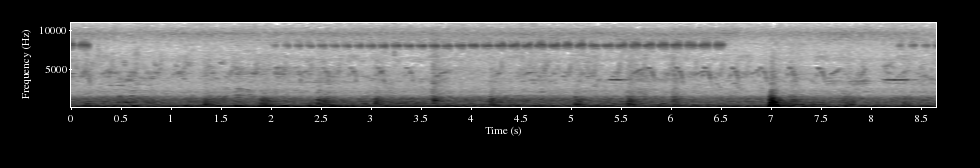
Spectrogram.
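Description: Outdoor ambience on a cricket field between deliveries: faint distant voices over a steady background, with a single sharp knock about seven seconds in.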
